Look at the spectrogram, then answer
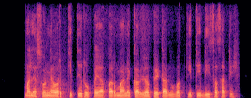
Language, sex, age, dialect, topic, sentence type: Marathi, male, 18-24, Varhadi, banking, question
